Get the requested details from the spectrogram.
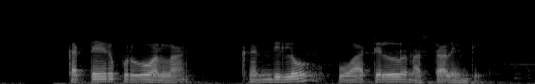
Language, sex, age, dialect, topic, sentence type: Telugu, male, 18-24, Utterandhra, agriculture, question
